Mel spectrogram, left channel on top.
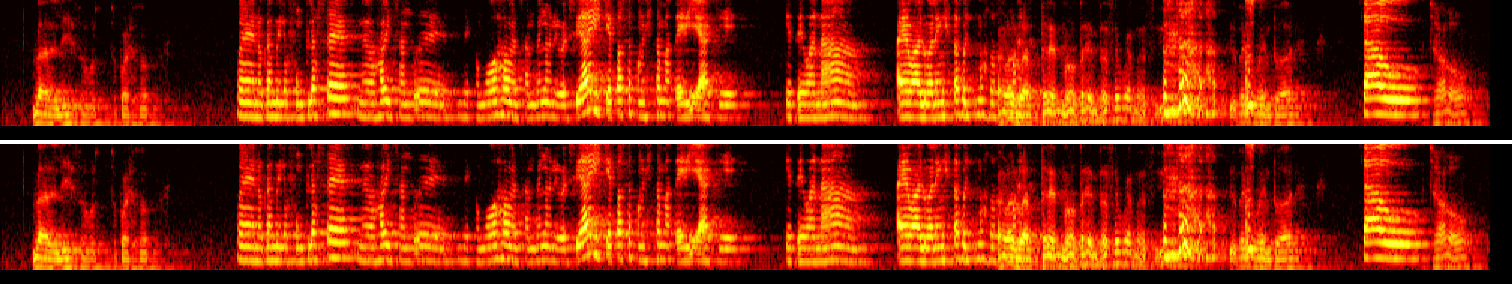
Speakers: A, on the right; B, on the left.
A: Dale, listo, por supuesto.
B: Bueno, Camilo, fue un placer. Me vas avisando de, de cómo vas avanzando en la universidad y qué pasa con esta materia que, que te van a, a evaluar en estas últimas dos
A: a evaluar
B: semanas.
A: tres notas entonces, bueno, sí,
B: <laughs>
A: sí, sí. Yo te comento, dale.
B: Chao.
A: Chao.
